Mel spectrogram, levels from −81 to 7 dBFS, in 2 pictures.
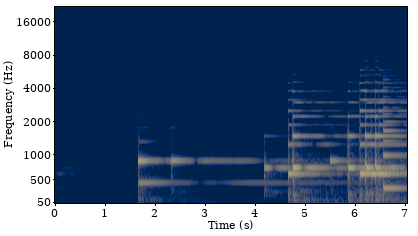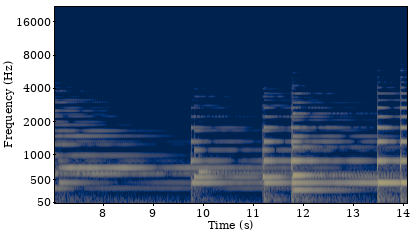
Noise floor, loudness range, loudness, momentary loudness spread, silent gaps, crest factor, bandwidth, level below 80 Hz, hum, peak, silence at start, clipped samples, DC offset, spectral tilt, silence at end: -88 dBFS; 11 LU; -30 LUFS; 20 LU; none; 20 dB; 6.2 kHz; -62 dBFS; none; -12 dBFS; 1.65 s; under 0.1%; under 0.1%; -6 dB/octave; 0 s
